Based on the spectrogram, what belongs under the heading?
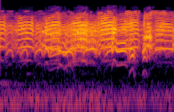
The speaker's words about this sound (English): We're hearing the calls of royal terns. The birds we call terns look like sporty versions of gulls.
